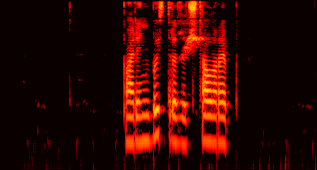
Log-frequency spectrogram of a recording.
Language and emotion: Russian, neutral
